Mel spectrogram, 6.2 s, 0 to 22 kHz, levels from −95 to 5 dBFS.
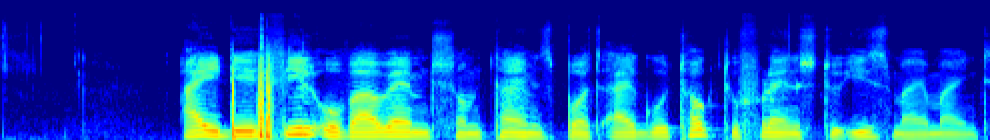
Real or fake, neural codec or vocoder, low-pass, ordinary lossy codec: real; none; 14.4 kHz; AAC, 64 kbps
